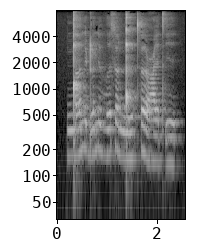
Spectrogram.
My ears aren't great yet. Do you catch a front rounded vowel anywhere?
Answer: yes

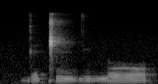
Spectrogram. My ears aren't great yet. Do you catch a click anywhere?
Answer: yes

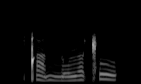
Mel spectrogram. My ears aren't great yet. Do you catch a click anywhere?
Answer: yes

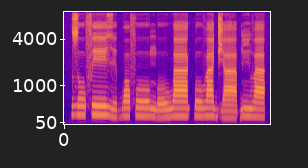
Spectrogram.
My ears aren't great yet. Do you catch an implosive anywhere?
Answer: yes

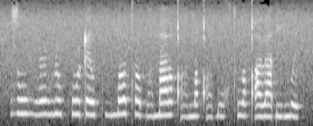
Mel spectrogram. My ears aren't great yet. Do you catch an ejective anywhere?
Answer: yes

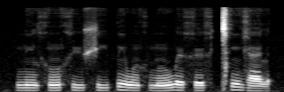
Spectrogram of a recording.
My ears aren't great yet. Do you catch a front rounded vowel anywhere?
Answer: yes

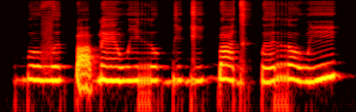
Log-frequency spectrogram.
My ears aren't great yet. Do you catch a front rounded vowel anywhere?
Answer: no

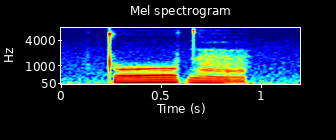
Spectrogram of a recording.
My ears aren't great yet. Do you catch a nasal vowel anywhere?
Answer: yes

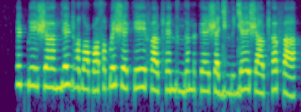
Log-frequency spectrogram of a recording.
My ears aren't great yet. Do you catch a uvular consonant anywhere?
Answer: no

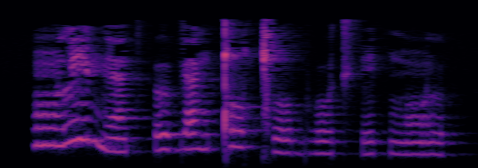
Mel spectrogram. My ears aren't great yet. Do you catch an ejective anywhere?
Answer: yes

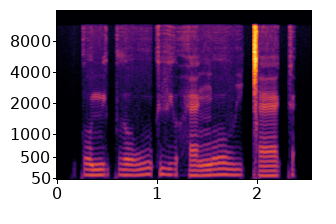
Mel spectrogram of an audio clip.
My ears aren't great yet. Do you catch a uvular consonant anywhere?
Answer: no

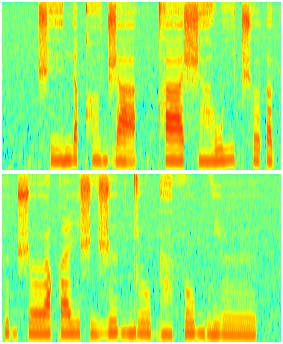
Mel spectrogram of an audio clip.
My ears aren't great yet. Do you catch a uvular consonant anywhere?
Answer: yes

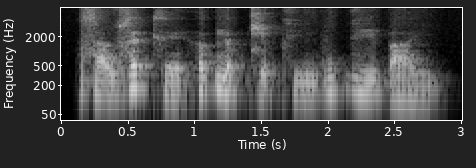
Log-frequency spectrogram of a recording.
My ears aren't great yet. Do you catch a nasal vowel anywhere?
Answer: no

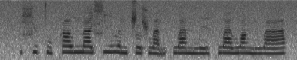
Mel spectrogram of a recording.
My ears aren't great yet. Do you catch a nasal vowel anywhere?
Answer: no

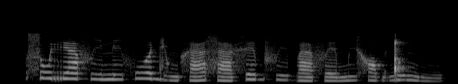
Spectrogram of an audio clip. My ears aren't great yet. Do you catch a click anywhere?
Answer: yes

